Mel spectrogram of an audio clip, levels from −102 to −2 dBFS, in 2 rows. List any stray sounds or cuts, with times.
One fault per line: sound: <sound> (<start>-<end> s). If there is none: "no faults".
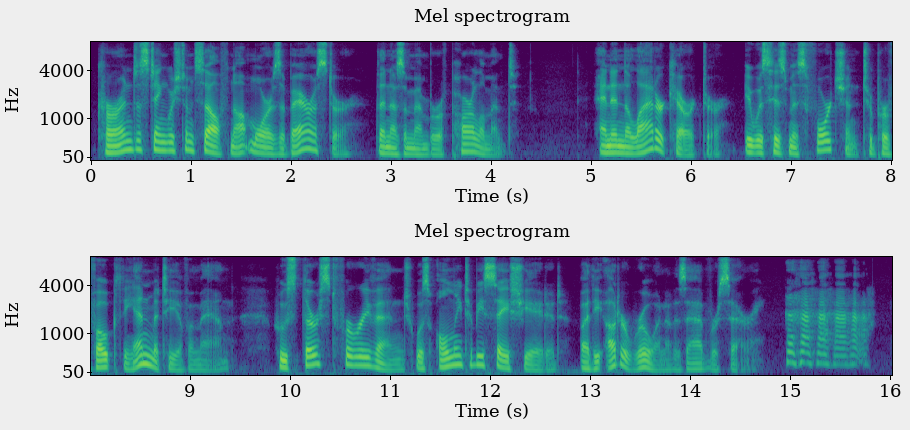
sound: laugh (14.9-15.9 s)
